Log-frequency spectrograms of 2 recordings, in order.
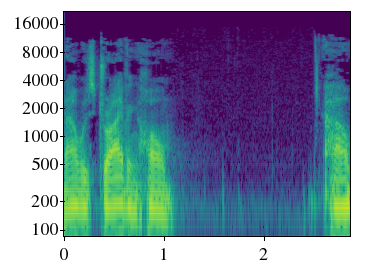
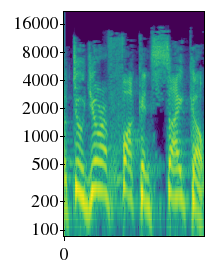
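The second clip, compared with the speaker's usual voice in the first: high, heated road-rage accusation; re-enacted high-pitched shout; yelling; 13 semitones higher than usual. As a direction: yell it at the other driver, pitch up high. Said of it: "I'm yelling at the guy".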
